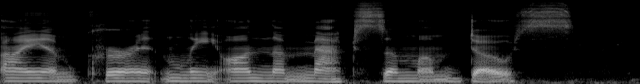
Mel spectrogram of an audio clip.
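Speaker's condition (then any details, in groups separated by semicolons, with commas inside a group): Essential tremor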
